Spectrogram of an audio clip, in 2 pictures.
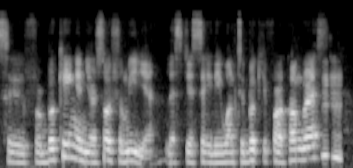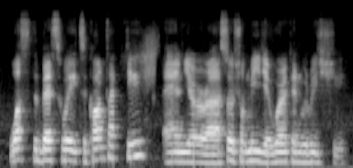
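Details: Adult speaker; typical speech.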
